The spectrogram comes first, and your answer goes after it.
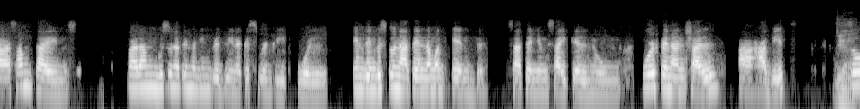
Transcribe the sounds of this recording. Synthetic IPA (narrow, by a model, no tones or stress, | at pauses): asɐmt̪ajms | paːɾɐŋɡʊst̪onaːt̪ɪnmɐɡɪŋbɹɛd̪̚wɪnɛɹkɐswɛɹɡɹejt̪̚ful | ʔɛnd̪ɛnɡʊst̪onaːt̪ɪnːɐmɐɡ̚ɛnd̪ | saːt̪ɛnjʊŋsajkɛlnʊŋ | puɹfajnanʃɐl | ʔaɦaːbɪt̪̚s | so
